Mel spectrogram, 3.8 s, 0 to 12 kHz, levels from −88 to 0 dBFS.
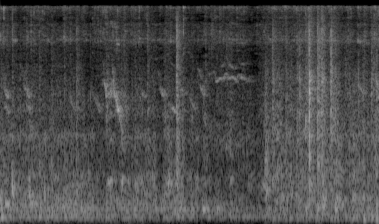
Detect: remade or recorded recorded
